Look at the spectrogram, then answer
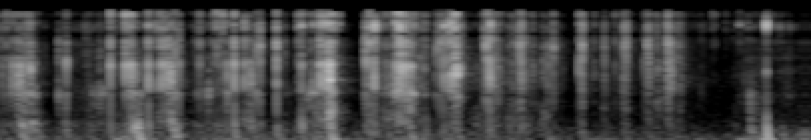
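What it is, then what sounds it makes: Wooden table top. Green claws and long grey nails tap and scratch quickly across a solid, dark wood-grain table top. The result is a rapid run of bright, crisp clicks and dry scraping bursts, each dying away almost at once, with very little low end.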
